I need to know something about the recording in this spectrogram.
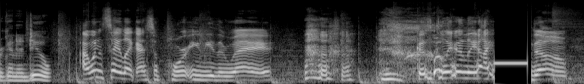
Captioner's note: laughing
